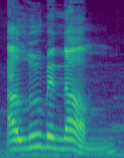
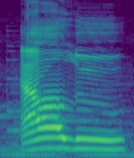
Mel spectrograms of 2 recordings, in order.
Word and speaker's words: aluminium: How do you get aluminum when there's an I right here, Blood Angel? Alumin-E-um. But yes, I know. North Americans classically mispronounce it.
